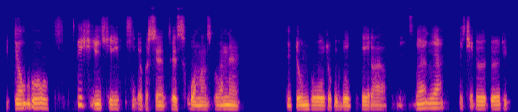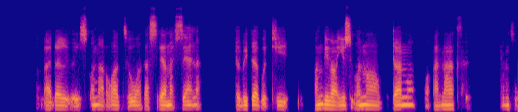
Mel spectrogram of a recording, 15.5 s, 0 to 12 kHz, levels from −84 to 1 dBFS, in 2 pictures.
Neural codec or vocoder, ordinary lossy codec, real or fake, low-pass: codec, 16 kHz, 1 kbps, FunCodec, trained on Chinese and English, 50 frames a second; Opus, 32 kbps; fake; 7.2 kHz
